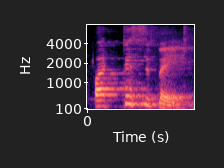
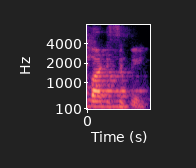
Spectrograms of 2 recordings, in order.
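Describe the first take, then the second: First: "Participate" with a strong, lifted TI; par-TI-cipate, falling after the stress; stress on second syllable. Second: Said in the usual way. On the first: Shown as a demonstration. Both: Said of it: "Not just participate".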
